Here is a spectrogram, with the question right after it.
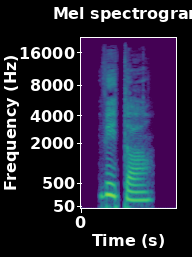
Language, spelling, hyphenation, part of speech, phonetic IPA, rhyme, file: Hungarian, vita, vi‧ta, noun, [ˈvitɒ], -tɒ, Hu-vita.ogg
- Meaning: debate, dispute, discussion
